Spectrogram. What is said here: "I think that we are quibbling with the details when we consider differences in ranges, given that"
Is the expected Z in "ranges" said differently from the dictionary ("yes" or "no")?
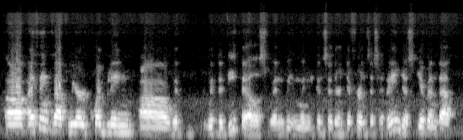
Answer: yes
